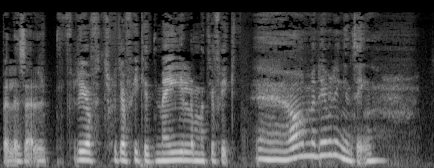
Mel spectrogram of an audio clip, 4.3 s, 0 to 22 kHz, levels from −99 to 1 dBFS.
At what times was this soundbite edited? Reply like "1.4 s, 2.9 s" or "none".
2.4 s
